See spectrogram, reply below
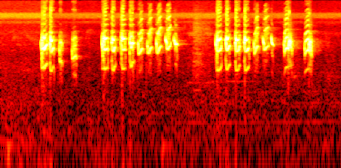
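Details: Cendet trotol, a long-tailed shrike, played as a lure to bring a captive bird into song: rapid runs of harsh, chattering notes in three bursts, with short pauses between them.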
